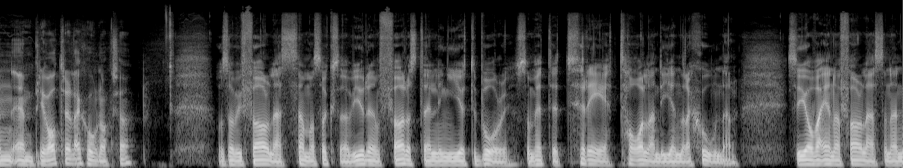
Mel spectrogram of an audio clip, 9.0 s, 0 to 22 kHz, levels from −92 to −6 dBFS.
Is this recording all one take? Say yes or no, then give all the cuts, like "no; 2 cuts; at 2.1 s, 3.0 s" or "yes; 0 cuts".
no; 1 cut; at 1.7 s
